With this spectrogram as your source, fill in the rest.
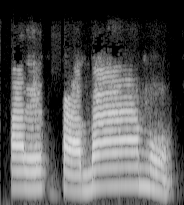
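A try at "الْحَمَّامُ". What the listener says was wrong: Mimnya tasydid. Al-hammamu.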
